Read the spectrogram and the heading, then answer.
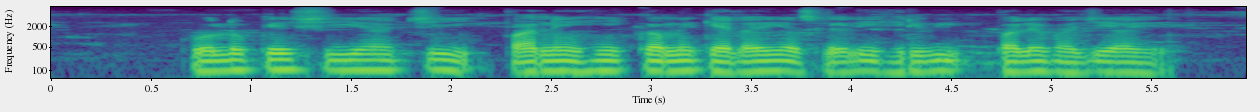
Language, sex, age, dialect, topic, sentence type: Marathi, male, 18-24, Varhadi, agriculture, statement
